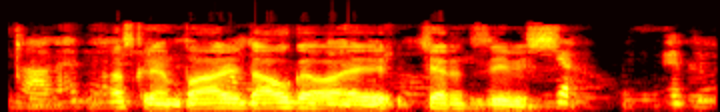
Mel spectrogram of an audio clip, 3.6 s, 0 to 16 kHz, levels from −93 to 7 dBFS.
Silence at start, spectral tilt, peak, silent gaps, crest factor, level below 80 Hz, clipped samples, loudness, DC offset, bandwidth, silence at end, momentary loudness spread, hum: 0.05 s; -4.5 dB/octave; 0 dBFS; none; 14 dB; -52 dBFS; under 0.1%; -13 LUFS; under 0.1%; 8.2 kHz; 0 s; 11 LU; none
